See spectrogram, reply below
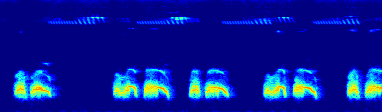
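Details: Spotted dove cooing for stirring males and females to fight: quick paired mellow hoots, the second of each pair longer and falling, repeated about every second with short gaps.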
